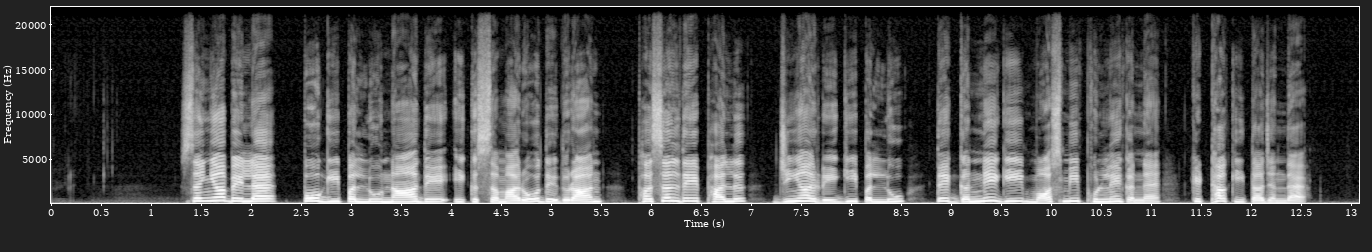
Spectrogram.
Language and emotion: Dogri, neutral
